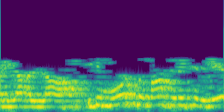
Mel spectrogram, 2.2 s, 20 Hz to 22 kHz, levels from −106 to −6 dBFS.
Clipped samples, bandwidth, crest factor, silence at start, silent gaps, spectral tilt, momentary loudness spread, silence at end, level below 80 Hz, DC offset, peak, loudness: under 0.1%; 2.7 kHz; 12 dB; 0 s; none; -16.5 dB/octave; 2 LU; 0 s; -52 dBFS; under 0.1%; 0 dBFS; -12 LUFS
